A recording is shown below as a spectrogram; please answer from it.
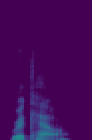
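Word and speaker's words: Riquel: can use my name it's pronounced like raquel but with an i instead of an a so raquel love you girls and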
